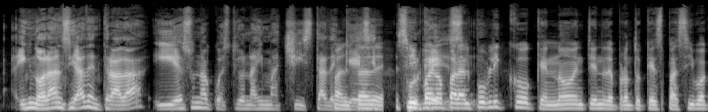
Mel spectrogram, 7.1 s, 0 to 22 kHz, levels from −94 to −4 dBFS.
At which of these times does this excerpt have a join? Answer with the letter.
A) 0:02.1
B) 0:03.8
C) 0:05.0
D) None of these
B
